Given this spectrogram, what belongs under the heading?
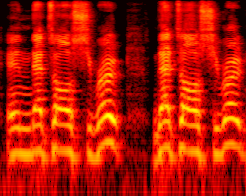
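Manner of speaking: usual speaking voice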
